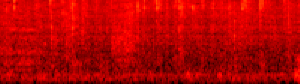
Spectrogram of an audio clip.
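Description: Quiet room tone with faint, scattered clicks.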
